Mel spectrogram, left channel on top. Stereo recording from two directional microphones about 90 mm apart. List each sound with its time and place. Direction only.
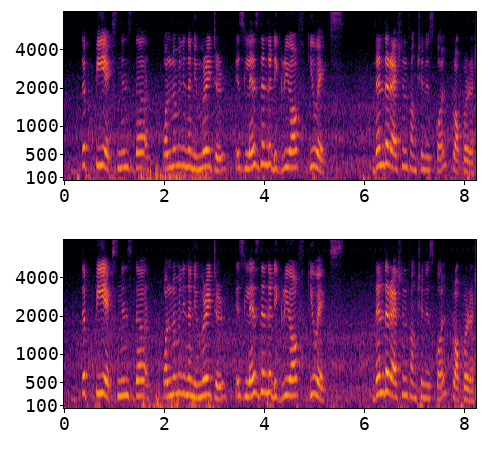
0.3 s a woman's voice: 15° right (ahead or behind)
6.2 s a woman's voice: 5° left (ahead or behind)
7.9 s a woman's voice: 15° right (ahead or behind)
